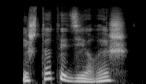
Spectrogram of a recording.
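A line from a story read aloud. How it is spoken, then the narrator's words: Gloomy question. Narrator (Russian): мрачно поинтересовалась я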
